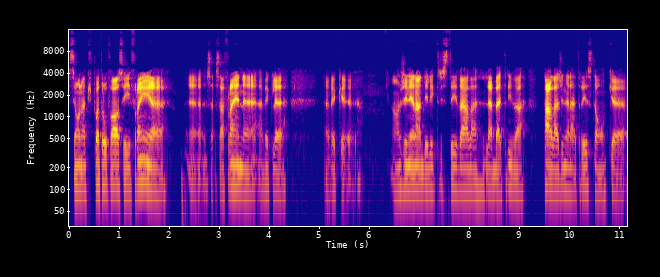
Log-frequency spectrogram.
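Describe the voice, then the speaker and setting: Fairly low-pitched and fairly slow, a man with a strong New Brunswick accent talks in a monotone, flat way with long, frequent pauses. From New Brunswick, Canada (Acadian). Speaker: DIY car maintenance youtuber. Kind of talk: tutorial. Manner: hesitant, many fillers; casual.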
